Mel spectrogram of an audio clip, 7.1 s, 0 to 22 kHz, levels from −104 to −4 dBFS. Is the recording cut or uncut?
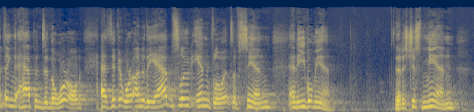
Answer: cut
